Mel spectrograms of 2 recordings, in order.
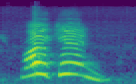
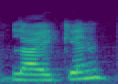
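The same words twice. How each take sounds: First: High, loud call of the dog's name; sharp call across the yard. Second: Said in the usual way. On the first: Real, not acted. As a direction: yell the name to stop him. Calling dog in game.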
